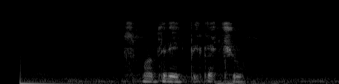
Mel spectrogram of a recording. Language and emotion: Russian, neutral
